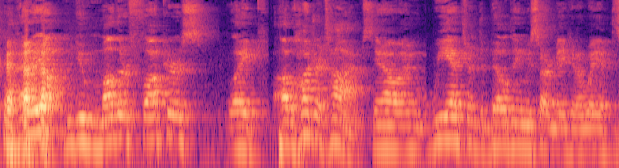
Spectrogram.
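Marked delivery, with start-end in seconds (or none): 0.0-2.1 loud, higher imitation of yelling; mock yell. Panicked father yelling out the window at firefighters, mock yell. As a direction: holler it like a man calling down to firefighters. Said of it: "the guy's yelling out the window".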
